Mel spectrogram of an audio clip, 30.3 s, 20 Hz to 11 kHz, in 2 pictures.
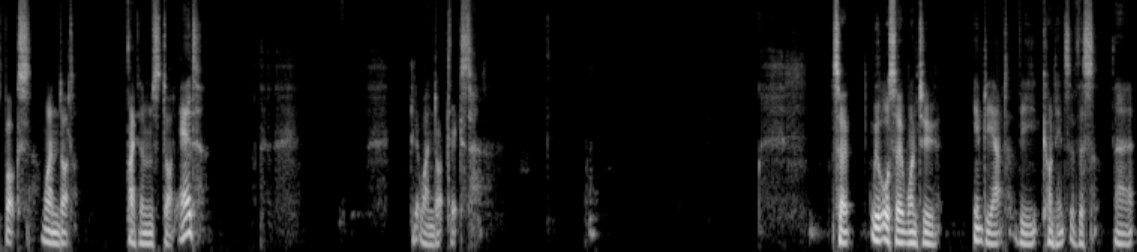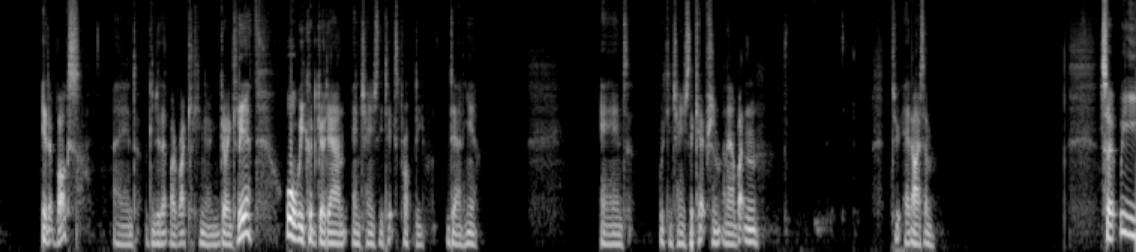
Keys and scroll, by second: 4.3 ctrl+space, 9.1 F12.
